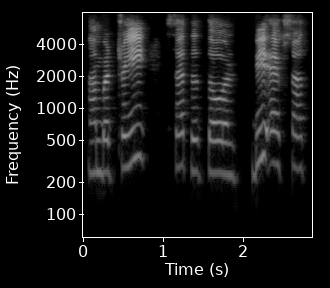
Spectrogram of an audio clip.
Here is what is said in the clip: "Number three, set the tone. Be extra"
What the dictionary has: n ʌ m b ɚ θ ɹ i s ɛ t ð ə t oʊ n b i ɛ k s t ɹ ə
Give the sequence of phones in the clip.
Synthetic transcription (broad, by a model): n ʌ m b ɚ t ɹ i s ɛ t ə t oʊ n b i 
